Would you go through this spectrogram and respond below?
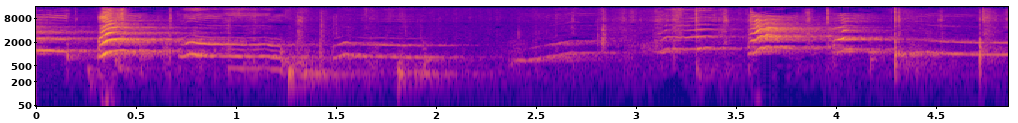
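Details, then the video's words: Young Jack Russell Terrier puppies kept in a kennel, whining and yelping in short rising and falling cries, with several voices overlapping and brief sharp squeals between them. "kennel di sopravento cuccioli"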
